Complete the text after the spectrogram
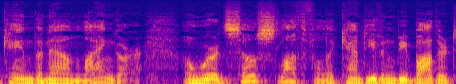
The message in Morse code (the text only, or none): none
